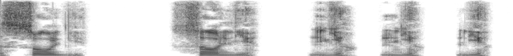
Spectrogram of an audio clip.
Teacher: va venir mouiller le L pour le rendre un peu mou dans la prononciation. C'est ce que c'est ce qu'on appelle la palatalisation.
